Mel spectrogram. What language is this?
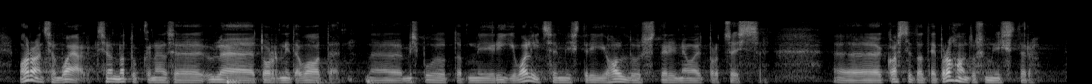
Estonian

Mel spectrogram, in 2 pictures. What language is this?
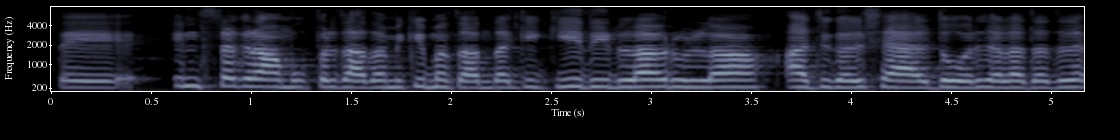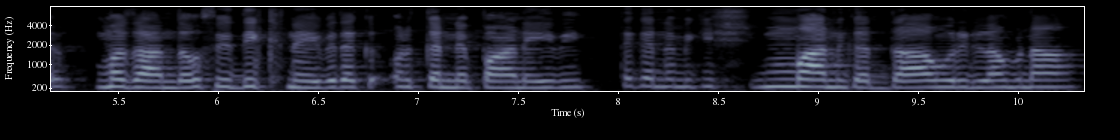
Dogri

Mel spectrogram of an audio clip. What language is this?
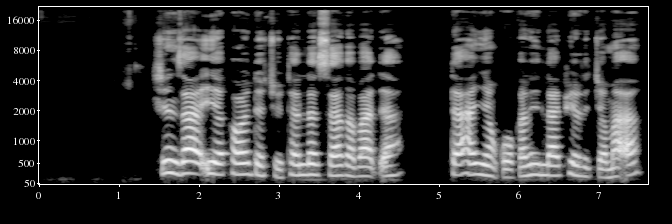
Hausa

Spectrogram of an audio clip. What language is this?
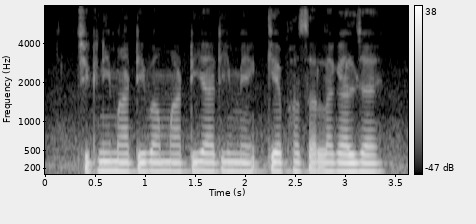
Maithili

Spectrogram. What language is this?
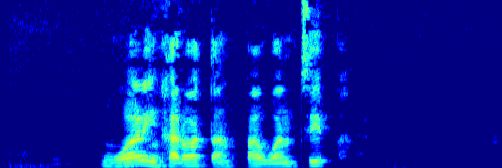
Western Highland Purepecha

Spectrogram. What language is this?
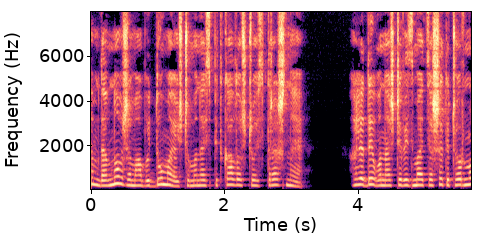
Ukrainian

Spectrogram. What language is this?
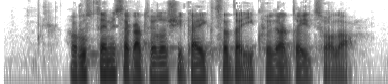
Georgian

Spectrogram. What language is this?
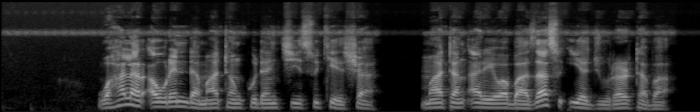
Hausa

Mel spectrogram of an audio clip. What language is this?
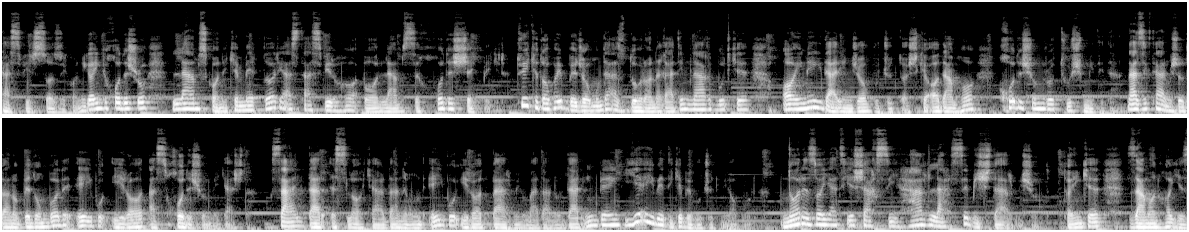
Persian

